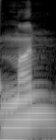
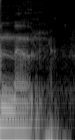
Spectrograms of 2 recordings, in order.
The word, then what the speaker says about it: Mun: um again i know that most people say mon and that's the correct pronunciation i don't care i like saying that i'm landing on the moon because it's just needle burrito man to land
